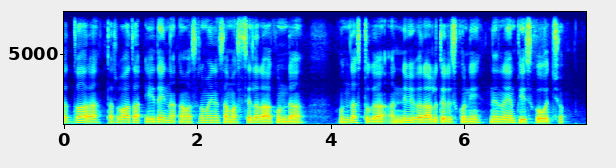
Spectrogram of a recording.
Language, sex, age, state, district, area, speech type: Telugu, male, 18-30, Andhra Pradesh, Nellore, rural, spontaneous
